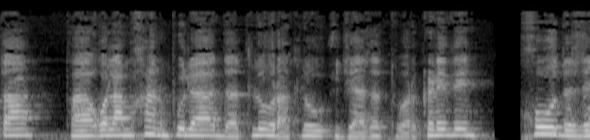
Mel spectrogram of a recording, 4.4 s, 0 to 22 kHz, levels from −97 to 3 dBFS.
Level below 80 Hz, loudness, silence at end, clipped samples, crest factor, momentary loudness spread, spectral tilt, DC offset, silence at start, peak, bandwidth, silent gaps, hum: -58 dBFS; -28 LUFS; 0 s; under 0.1%; 16 dB; 8 LU; -6.5 dB/octave; under 0.1%; 0 s; -12 dBFS; 15.5 kHz; none; none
